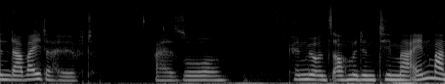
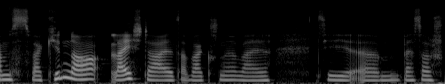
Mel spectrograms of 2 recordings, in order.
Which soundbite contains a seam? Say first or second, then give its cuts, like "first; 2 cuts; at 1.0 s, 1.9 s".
second; 1 cut; at 3.1 s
